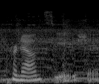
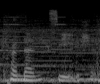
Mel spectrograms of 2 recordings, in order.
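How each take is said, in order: First: The second syllable sounds like 'nounce'. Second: The second syllable sounds like 'nun'. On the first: The speaker calls it wrong. "you think it's gonna be pron- pronounced pronunciation" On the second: The speaker calls it right. "but it's pronunciation"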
